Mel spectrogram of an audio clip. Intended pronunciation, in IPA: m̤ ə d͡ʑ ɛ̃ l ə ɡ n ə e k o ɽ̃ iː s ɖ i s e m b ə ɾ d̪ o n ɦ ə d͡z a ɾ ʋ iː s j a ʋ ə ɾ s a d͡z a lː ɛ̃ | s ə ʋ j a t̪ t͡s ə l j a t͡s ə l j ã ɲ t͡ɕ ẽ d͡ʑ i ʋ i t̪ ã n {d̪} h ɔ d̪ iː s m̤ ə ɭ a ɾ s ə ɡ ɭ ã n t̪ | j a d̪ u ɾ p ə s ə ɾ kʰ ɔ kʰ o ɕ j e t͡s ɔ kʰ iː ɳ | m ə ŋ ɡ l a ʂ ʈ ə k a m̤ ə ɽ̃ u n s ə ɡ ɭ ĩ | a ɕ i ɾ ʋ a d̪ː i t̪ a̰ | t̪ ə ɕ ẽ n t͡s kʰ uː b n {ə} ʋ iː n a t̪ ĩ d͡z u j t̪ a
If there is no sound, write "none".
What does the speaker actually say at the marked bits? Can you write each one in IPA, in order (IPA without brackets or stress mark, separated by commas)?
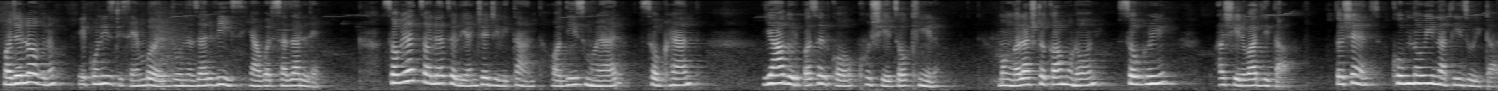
t̪, ə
